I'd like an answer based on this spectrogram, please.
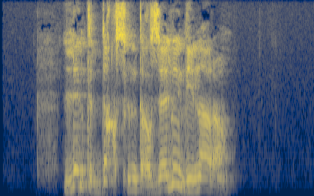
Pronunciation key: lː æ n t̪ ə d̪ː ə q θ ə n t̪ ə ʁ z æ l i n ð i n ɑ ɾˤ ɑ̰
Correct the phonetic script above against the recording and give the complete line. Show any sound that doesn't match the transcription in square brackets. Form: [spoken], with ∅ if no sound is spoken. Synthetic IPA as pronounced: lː æ n t̪ ə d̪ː ə q [s] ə n t̪ ə ʁ z æ l i n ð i n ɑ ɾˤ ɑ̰

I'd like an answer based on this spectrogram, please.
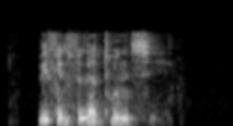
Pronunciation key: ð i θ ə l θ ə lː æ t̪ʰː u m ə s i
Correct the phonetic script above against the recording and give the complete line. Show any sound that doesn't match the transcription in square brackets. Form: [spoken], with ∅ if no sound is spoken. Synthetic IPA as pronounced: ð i [f] ə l [f] ə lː æ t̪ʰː u [n] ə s i

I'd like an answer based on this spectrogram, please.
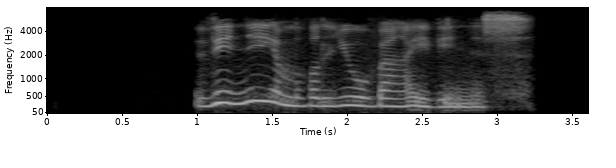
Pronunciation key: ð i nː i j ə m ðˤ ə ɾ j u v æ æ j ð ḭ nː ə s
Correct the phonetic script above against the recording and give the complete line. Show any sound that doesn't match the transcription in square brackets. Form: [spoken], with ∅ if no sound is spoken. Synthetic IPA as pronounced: ð i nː i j ə m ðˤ ə [l] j u v æ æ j ð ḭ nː ə s

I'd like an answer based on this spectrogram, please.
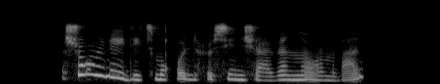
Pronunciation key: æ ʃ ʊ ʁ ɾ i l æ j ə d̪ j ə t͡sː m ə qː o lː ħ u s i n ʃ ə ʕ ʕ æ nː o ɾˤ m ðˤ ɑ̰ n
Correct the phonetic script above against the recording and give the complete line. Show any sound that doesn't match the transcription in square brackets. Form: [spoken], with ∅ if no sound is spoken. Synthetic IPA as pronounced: æ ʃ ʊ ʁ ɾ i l æ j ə d̪ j ə t͡sː m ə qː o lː ħ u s i n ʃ ə ʕ [v] æ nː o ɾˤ m ðˤ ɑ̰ n

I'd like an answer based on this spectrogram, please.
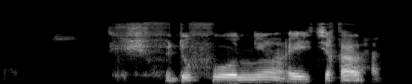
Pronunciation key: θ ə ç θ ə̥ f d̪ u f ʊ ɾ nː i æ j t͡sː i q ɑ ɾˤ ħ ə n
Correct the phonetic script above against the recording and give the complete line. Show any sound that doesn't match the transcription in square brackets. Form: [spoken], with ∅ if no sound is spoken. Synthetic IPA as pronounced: θ ə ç [ʃ] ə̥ f d̪ u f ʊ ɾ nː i æ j t͡sː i q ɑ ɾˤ ħ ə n

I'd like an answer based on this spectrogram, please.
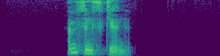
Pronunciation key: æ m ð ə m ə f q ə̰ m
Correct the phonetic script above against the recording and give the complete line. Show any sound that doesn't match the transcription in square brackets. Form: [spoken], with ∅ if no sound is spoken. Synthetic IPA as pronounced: æ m [θ] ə [n] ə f [k] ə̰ [n]

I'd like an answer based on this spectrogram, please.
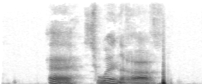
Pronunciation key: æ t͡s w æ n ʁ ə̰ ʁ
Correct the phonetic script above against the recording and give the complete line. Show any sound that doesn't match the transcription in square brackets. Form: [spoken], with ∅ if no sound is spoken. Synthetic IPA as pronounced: æ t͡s w æ n ʁ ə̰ ʁ

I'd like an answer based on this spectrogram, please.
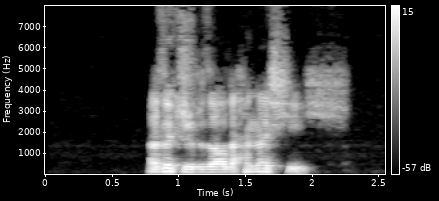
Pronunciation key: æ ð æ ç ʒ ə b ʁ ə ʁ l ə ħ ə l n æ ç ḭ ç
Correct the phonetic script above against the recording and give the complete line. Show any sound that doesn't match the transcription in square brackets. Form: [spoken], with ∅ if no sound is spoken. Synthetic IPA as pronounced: æ ð æ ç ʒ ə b [ð] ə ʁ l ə ħ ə [∅] n æ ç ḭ ç

